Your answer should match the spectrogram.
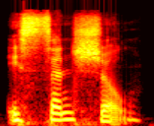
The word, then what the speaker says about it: essential: Again, essential. The stressed syllable here is the second syllable, which is sen.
